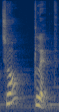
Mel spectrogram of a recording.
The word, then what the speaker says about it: chocolate: En español lo que está ocurriendo es que cada sílaba es distinta y además está claramente pronunciada. Sin embargo, en inglés las sílabas no acentuadas pueden hasta casi desaparecer, no las oímos.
